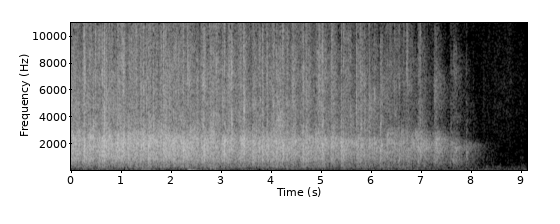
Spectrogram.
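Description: Audience applauding, dying away about eight seconds in.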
